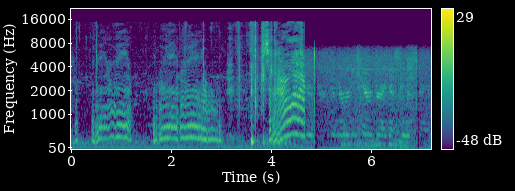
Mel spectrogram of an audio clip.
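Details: Domestic cat giving drawn-out, wavering meows: three long harmonic cries in the first half, each bending up and down, followed by softer, shorter mews in a small indoor room.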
